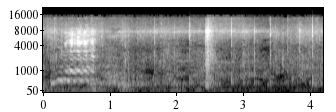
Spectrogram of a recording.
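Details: Farm goats being moved to their grassy feeding area: one short, strained, wavering bleat at the start, then scattered clicks and knocks over a constant hissing background.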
